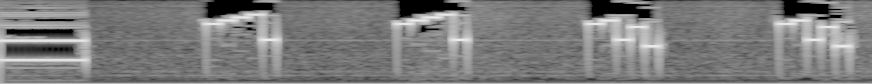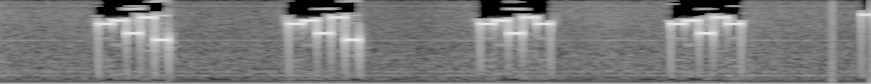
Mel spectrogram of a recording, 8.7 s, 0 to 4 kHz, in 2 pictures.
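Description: Five-tone selective call (ZVEI), heard as quick runs of five tones, tones of about 70 ms. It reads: 89003 89003 89371 89371 89503 89503 89508 89508
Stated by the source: ZVEI five-tone selective call received on SDR, from feuerwehr-orlamuende.org fire brigade.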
